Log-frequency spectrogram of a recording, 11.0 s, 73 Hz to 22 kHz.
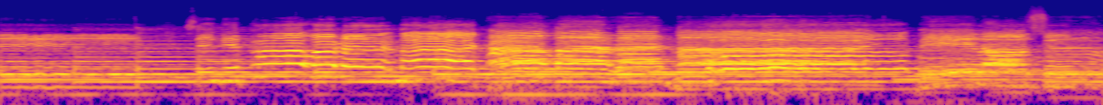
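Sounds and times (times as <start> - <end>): men singing a hymn: 0.0 - 11.0.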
